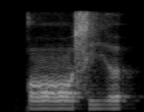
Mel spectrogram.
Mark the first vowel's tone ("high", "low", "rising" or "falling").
low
